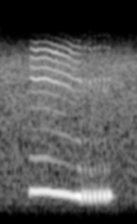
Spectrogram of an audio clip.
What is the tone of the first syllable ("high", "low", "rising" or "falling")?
falling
